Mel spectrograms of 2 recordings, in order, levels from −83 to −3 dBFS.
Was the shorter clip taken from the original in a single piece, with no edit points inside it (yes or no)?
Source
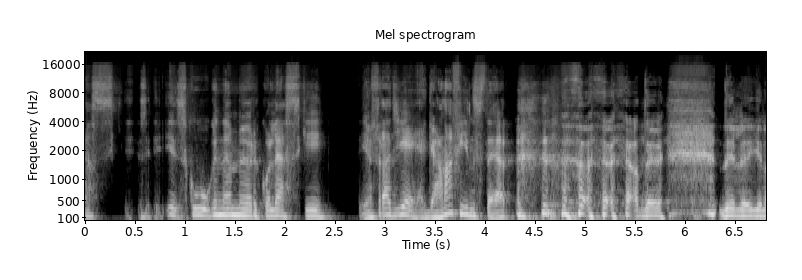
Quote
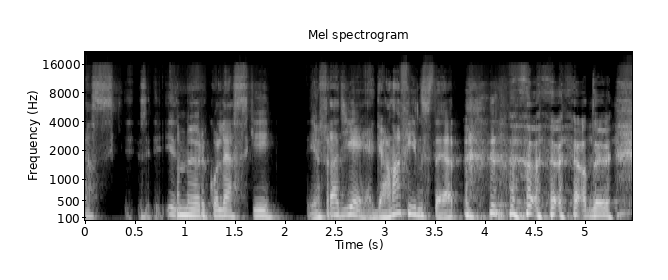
no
